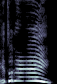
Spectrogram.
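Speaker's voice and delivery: put-on very high, loud, slow squeaky kid brush-off; a caught kid insisting all is fine; guilty kid. Kid caught by mom, squeaky high loud denial. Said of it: "when you're a kid and you do something".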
